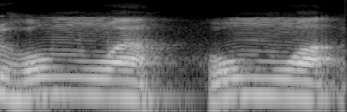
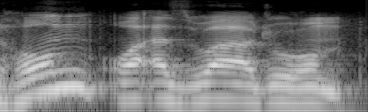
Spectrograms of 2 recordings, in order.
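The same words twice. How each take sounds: First: هم و with the meem swallowed into the waw; half-hidden meem before waw; wrong hidden meem. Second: هم وأزواجهم slow, meem fully sounded before the waw; clear meem. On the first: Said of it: "ما تقول". (إخفاء خاطئ للميم) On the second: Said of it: "بل". (إظهار الميم بوضوح ببطء) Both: Shown as a demonstration.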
